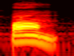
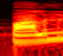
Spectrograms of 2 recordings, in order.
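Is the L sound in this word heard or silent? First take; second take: silent; heard. First: The L sound is silent in the word. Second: The L sound is pronounced in the word. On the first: The speaker calls it right. "एल silent है" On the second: The speaker calls it wrong. "पाम पाल्म नहीं होता"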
